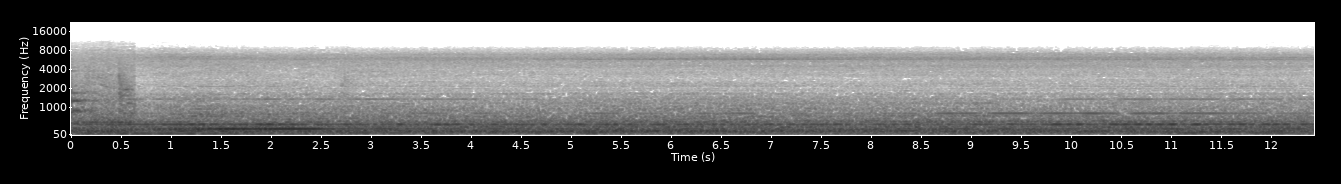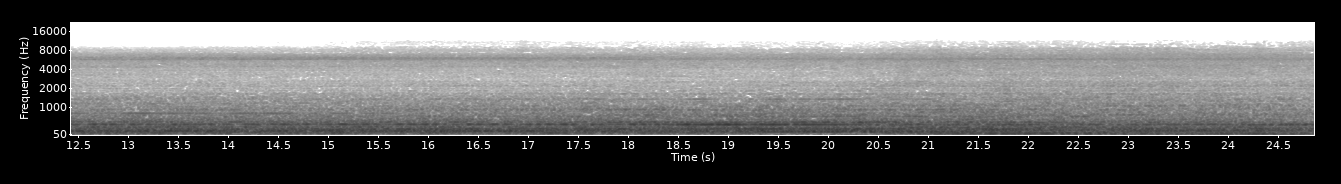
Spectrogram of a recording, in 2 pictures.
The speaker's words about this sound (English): and it is very composed, and there's a lot of changes throughout the piece, and there's a lot of subtleties, but at first listen, it kind of just sounds like a drone. For some people, it's just noise. For other people, it's music.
